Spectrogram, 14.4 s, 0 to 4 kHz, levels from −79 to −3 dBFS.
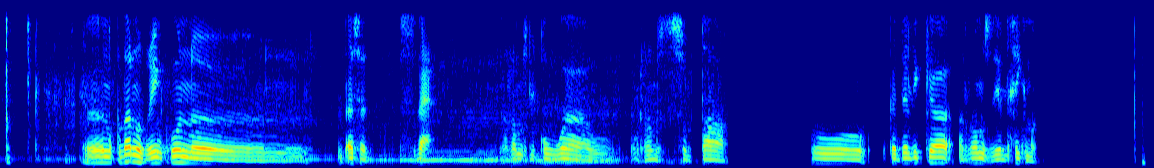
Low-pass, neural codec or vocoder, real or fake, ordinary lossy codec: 3.6 kHz; none; real; none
